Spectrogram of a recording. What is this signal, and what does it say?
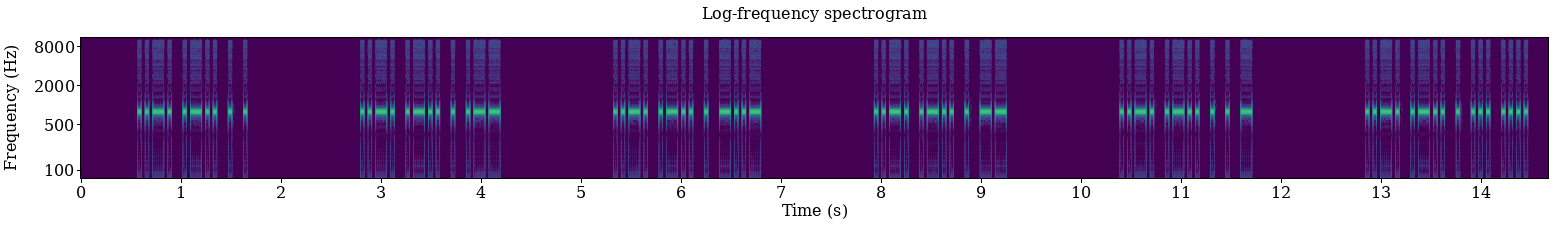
Morse code, heard as a keyed tone, about 32 wpm, 800 Hz. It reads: FLEE FLEW FLEX FLEM FLEET FLESH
